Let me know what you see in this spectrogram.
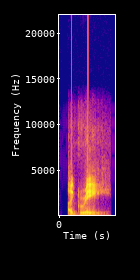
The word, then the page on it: agree: American English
